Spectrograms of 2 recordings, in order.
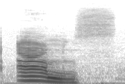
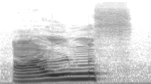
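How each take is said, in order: First: Alms said as "ams", slowly, no L; silent L. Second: Alms slowly, with a long audible L; sounded L. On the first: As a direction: drop the L from alms. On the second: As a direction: stretch alms and voice the L. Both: Shown as a demonstration. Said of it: "pode pronunciar das duas formas".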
